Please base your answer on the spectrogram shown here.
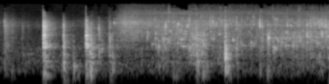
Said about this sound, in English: Wash the cabbage. Oh, cabbage. Let me wash you.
